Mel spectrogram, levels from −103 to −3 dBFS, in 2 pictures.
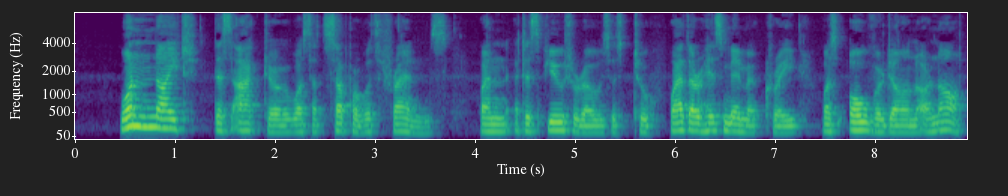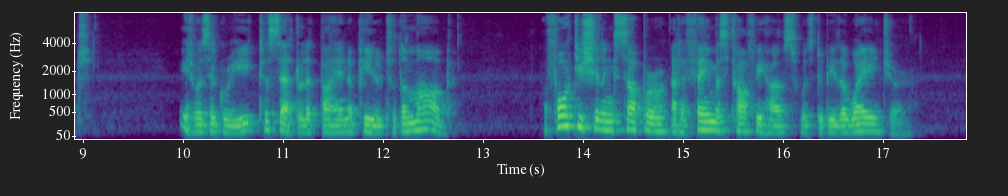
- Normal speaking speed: Yes, average, 160 wpm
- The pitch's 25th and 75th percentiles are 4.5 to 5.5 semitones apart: No, average, 3.7 semitones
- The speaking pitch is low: Yes, low, 125 Hz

